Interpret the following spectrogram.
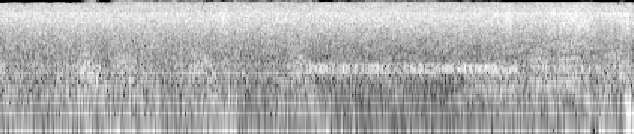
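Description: A steady wash of noise with a low rumble beneath it, as in an experimental noise track; a faint held tone enters about halfway through.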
